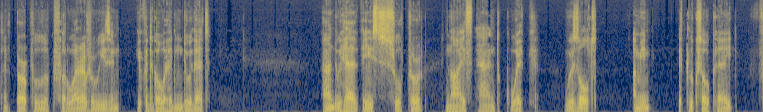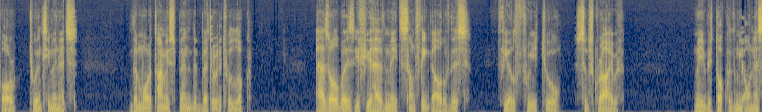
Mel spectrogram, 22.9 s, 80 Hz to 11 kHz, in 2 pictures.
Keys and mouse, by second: 1.3 KP_0, 3.2-4.8 drag, 7.8 click, 11.3 click, 13.4-15.6 drag, 19.5 click.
